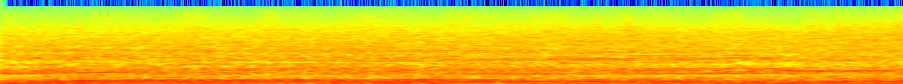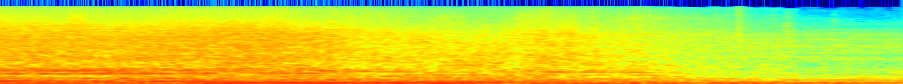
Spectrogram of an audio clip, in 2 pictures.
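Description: A truck engine roars and revs hard close by.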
